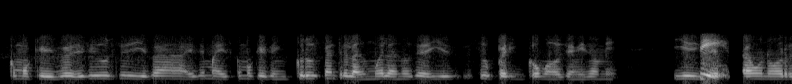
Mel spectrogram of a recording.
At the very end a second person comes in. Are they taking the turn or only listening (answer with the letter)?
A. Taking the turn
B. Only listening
B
